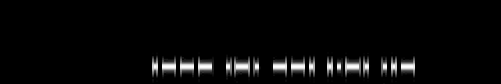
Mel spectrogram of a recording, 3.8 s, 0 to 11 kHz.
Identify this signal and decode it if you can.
Morse code, heard as a keyed tone, about 36 wpm, 700 Hz. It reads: JRGFU
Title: Code Groups - 5 Letters - 35wpm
